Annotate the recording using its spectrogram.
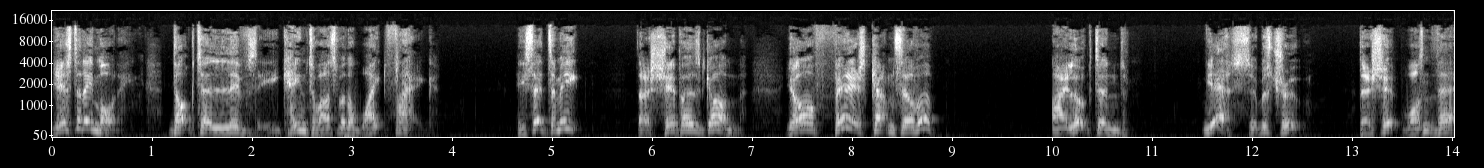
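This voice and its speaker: This is a put-on character voice at a moderate pace. Long, frequent pauses break it up. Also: man, high pitch for a man. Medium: read story. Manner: forceful, persuasive.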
